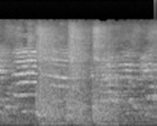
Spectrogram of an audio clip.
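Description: A thud on the wrestling ring's mat about half a second in, amid voices shouting from the crowd.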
